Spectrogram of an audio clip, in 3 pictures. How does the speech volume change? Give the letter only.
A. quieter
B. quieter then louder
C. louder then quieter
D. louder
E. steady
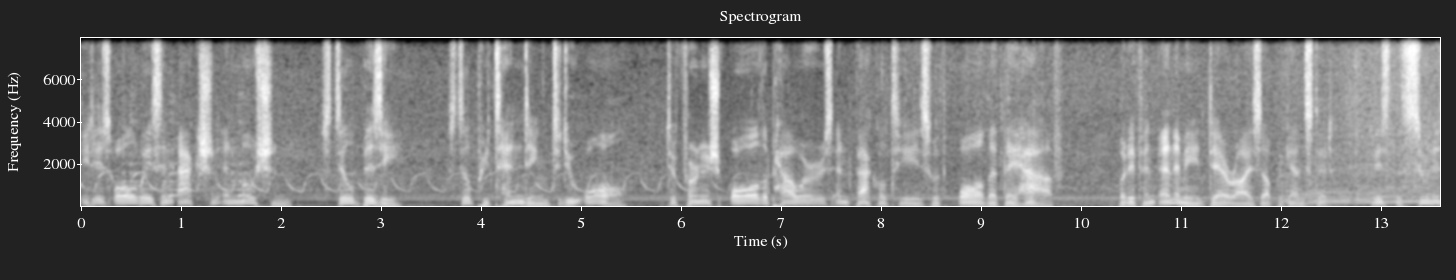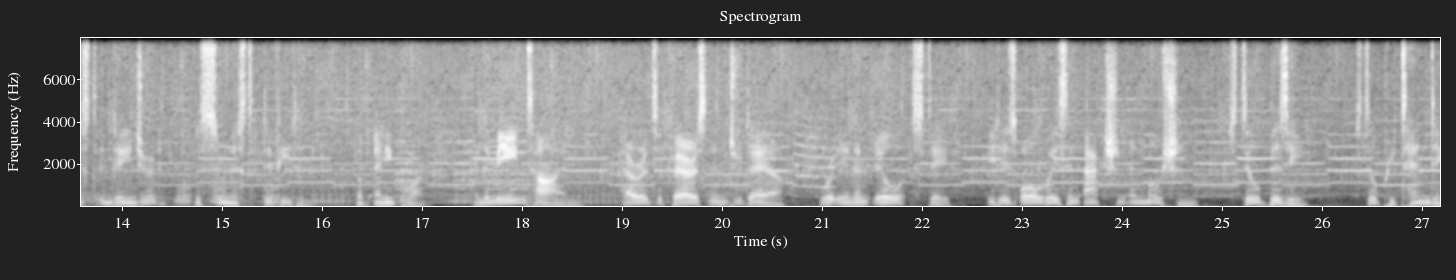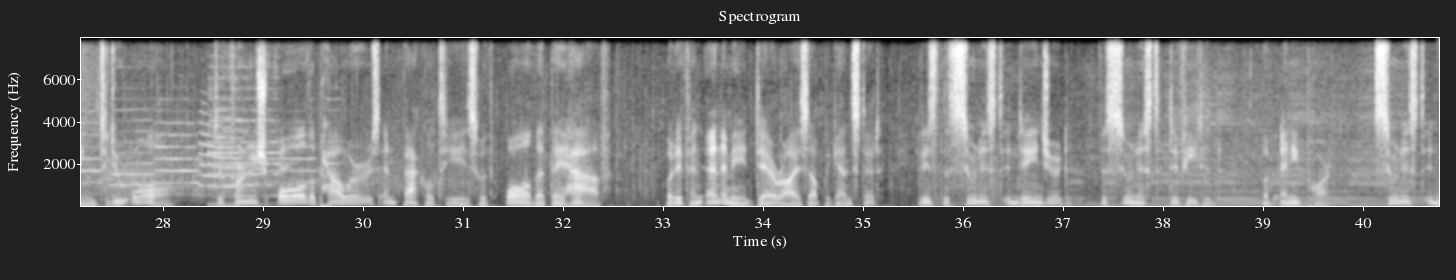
E.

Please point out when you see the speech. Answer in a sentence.
The speech can be heard from 0.0 to 40.7 s.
